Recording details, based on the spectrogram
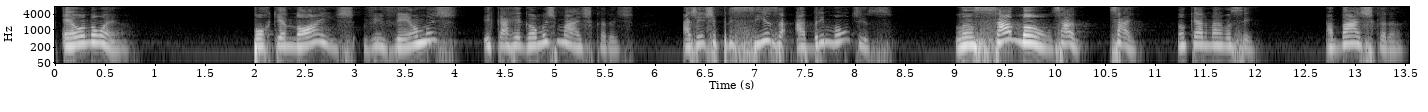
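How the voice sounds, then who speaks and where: A woman from Brazil preaching a sermon at a church service, talking in an animated way that swells to emphasis and then drops low. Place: church sanctuary.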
